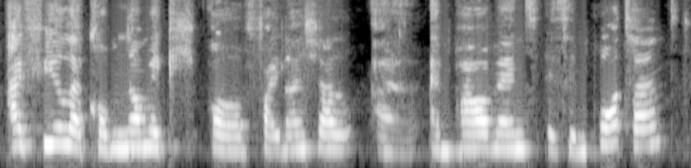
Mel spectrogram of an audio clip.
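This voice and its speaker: Middle aged lady w ghanaian accent, kinda high voice, interview guest telling her story, thoughtful n measured. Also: darkish tone. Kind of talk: personal life story in an interview.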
